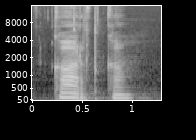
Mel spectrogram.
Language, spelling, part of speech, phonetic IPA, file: Ukrainian, картка, noun, [ˈkartkɐ], Uk-картка.ogg
- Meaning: card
